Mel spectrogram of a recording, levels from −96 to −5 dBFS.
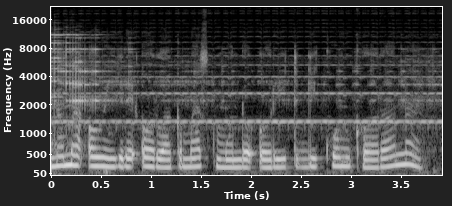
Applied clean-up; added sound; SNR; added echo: none; Coin (dropping) + Bowed string instrument; 9 dB; none.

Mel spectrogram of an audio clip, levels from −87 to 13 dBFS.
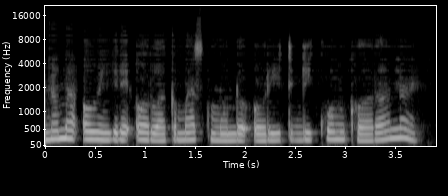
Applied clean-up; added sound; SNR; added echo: neural mask model DeepFilterNet 3.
